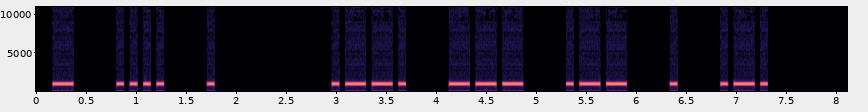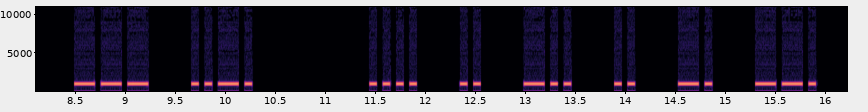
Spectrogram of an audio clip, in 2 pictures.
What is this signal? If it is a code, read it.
Morse code, heard as a keyed tone, about 18 wpm, spaced as for 12 wpm, 1000 Hz. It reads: THE POWER OF HIDING
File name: qotdfiles / 12wpm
